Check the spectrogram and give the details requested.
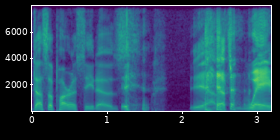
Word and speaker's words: Desaparecidos: I've never realized how badly I've butchered that. I'm glad to have heard that properly said. Desaparecidos. That's pretty good. It's a little bit more Italian, but that sounds good.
